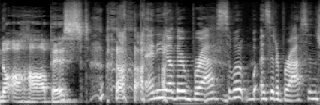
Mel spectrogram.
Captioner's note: laughs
